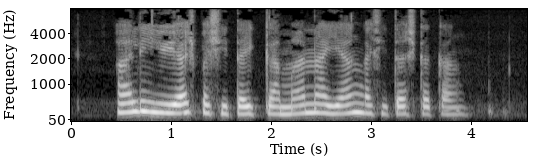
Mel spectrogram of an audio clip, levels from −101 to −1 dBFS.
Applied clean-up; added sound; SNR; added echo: none; none; none; none.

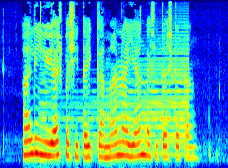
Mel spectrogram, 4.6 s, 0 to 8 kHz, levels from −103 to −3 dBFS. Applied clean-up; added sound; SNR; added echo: none; Keyboard (musical); 18 dB; none.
